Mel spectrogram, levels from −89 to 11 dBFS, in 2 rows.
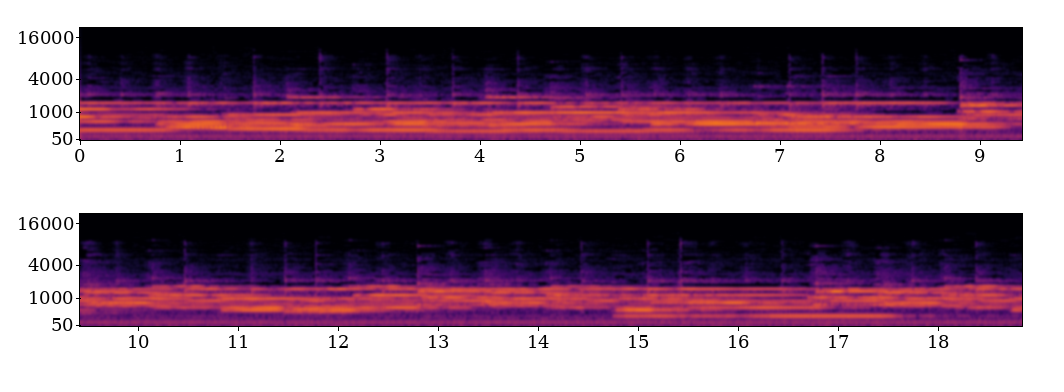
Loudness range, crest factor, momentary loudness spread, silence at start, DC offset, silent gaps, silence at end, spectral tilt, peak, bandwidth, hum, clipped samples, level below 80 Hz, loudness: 1 LU; 12 dB; 4 LU; 0 s; under 0.1%; none; 0 s; -6.5 dB/octave; -12 dBFS; 9.4 kHz; none; under 0.1%; -60 dBFS; -24 LUFS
